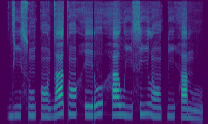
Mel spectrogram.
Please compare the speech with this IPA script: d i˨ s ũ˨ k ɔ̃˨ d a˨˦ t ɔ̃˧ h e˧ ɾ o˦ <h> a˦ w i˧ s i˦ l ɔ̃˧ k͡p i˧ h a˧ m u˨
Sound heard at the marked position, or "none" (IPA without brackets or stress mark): h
